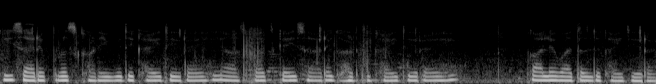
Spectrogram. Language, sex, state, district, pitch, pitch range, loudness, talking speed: Kumaoni, female, Uttarakhand, Tehri Garhwal, 185 Hz, 180-190 Hz, -23 LUFS, 220 wpm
